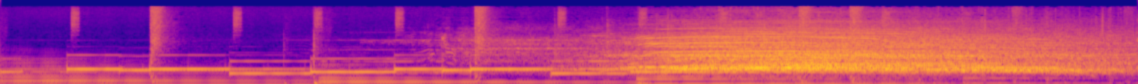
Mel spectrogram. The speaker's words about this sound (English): It's like if people from all over the United States and Mexico, full of anger, were to travel to the border between El Paso and Juarez to sit in some bleachers and face off, both shouting insults and screaming, I'm better than you!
